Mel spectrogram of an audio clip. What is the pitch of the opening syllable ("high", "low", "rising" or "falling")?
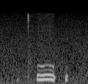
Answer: falling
